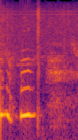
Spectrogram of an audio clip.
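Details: Four-week-old puppies on their first trip outside, one giving two short whining yelps, a steady tone then a brief higher note, followed by soft rustling.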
